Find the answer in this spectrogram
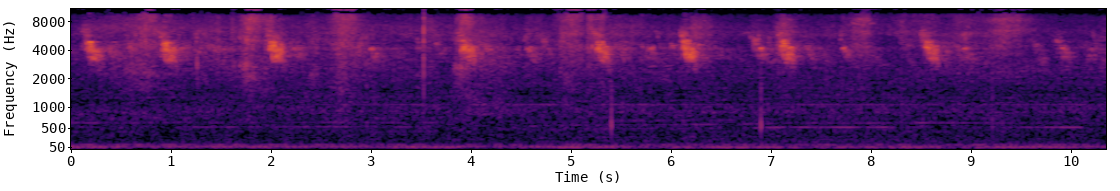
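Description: Small birds chirping, short high chirps repeating about once a second, over a low steady outdoor background rumble.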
